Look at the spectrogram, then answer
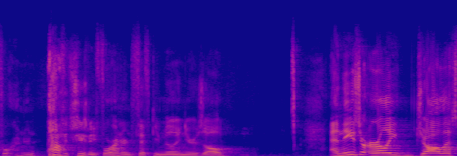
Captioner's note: coughs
